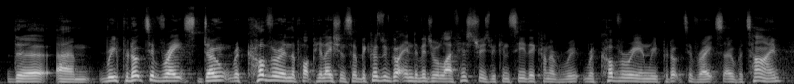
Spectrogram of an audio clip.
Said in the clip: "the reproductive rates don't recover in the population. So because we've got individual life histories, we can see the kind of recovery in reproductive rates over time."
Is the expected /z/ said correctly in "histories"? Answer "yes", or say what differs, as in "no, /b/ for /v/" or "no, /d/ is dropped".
yes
